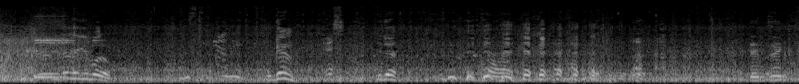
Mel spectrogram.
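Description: A man talks in a car nearby.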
